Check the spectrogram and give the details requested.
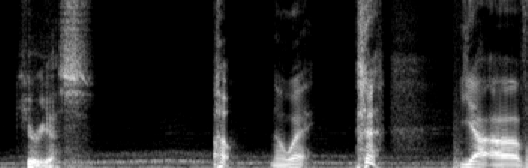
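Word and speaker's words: cuirass: Oh, it's pronounced curious.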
